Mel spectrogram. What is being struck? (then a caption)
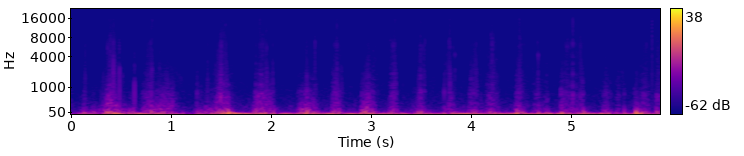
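Silicone ear of a binaural microphone, scraped with a silicone ear pick. A clear silicone ear pick with a yellow handle scratches inside the ear canal of a white silicone ear mounted on a square microphone block on a tripod. Close, soft scraping and rubbing strokes repeat in quick succession, dull and heavy in the low end with short bright flicks at each stroke.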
